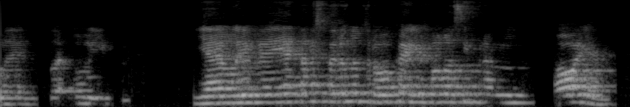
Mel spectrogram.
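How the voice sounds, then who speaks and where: A woman with a northeastern Brazilian accent, a guest telling personal stories casually and conversationally, often checking for agreement. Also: fairly high pitch. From Salvador, northeastern Brazil. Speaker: interview guest, devotional student. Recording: roomy echo, distant from microphone.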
